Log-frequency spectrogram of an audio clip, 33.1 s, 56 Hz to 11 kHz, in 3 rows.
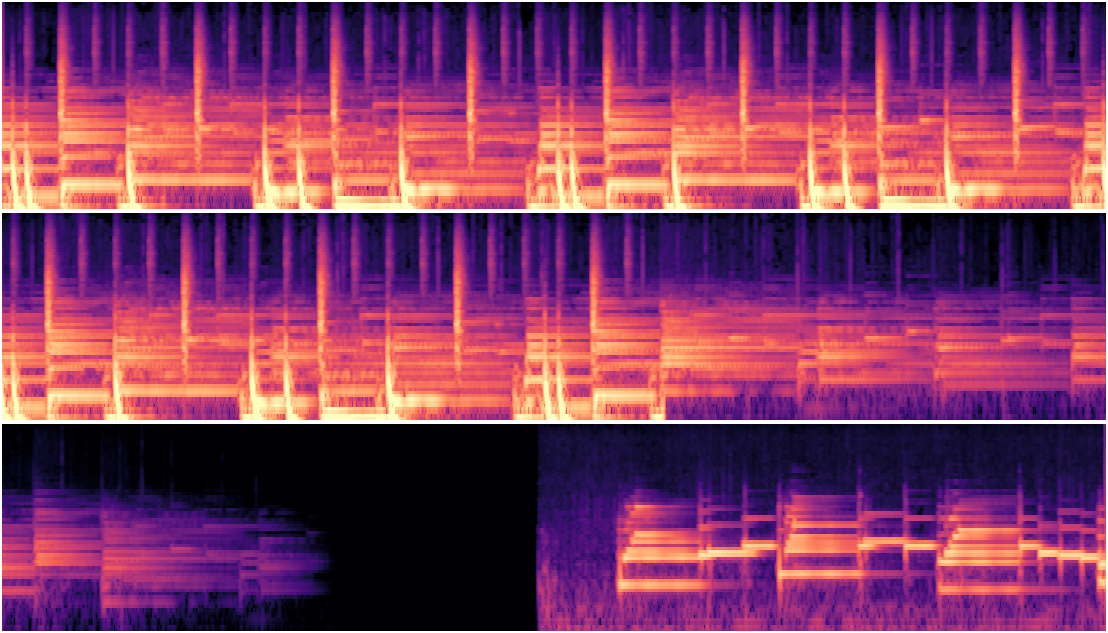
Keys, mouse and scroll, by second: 3.1-3.8 typing, 6.5 right click, 6.8-7.6 typing, 15.7 typing, 16.7 typing, 19.9-20.3 typing, 29.9 typing, 32.7 scroll up 1.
